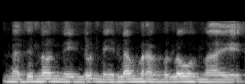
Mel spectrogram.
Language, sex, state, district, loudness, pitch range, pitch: Telugu, male, Telangana, Hyderabad, -14 LUFS, 115-125 Hz, 120 Hz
